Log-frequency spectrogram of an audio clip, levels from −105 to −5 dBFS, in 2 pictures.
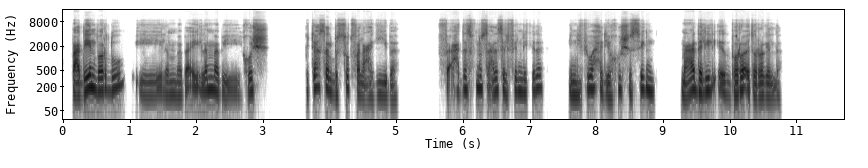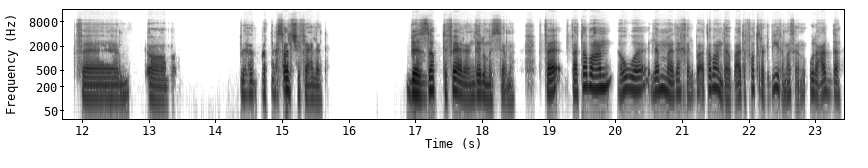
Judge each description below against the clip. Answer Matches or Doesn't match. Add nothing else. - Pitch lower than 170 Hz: Matches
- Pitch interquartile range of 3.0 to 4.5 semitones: Doesn't match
